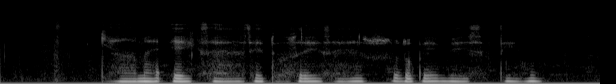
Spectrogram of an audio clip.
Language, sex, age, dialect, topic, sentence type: Hindi, male, 18-24, Hindustani Malvi Khadi Boli, banking, question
